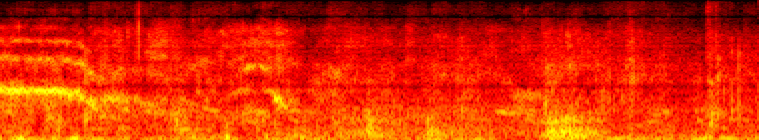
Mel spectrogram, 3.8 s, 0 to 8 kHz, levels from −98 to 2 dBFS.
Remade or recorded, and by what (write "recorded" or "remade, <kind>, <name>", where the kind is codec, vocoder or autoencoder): remade, codec, HILCodec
